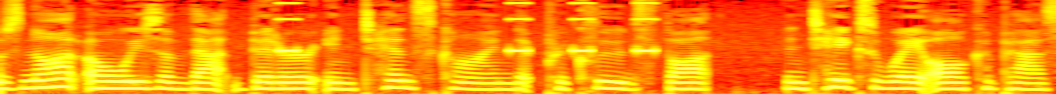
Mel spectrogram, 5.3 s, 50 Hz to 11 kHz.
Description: Beep code, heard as beeps from a small speaker, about 1950 Hz, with speech in English. 1-3.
